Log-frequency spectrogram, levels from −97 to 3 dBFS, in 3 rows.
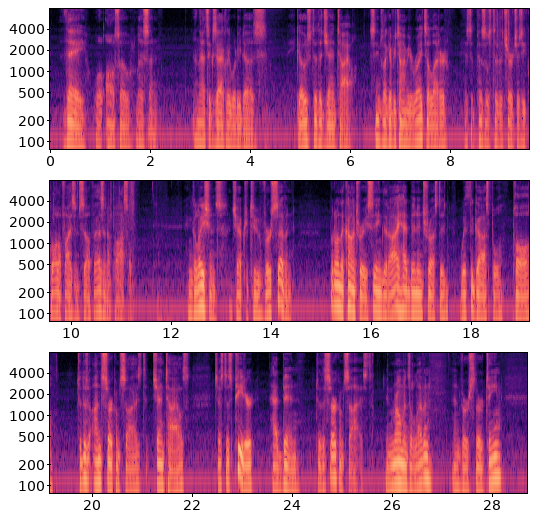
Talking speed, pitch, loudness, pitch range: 150 wpm, 100 Hz, -26 LUFS, 90-120 Hz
